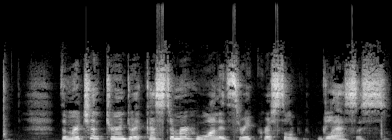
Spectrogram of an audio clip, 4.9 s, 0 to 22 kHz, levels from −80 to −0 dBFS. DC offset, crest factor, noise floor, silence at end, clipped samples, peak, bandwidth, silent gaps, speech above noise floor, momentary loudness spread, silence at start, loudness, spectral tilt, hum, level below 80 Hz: under 0.1%; 16 dB; -39 dBFS; 0.05 s; under 0.1%; 0 dBFS; over 20 kHz; none; 24 dB; 13 LU; 0.05 s; -13 LUFS; -1.5 dB/octave; none; -60 dBFS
